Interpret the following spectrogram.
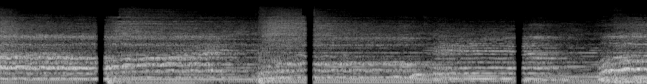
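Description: Gospel singing: a man sings into a microphone, holding long notes and sliding between pitches. The sound cuts out briefly three times, about one, three and five seconds in.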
